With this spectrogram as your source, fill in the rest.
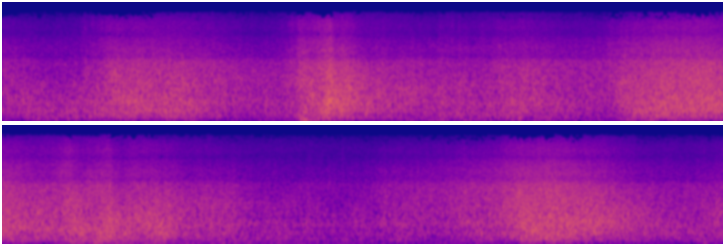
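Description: Waves break and wash up onto a shore in surging rushes.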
